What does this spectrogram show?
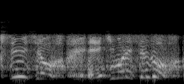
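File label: damaged water mood high, speech japanese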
